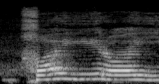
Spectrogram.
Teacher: Roinya masukkan ke huruf y di sana atau huruf ya dan ditahan selama 2 harokat. Khairoi, baru kemudian bunyi yaroh.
